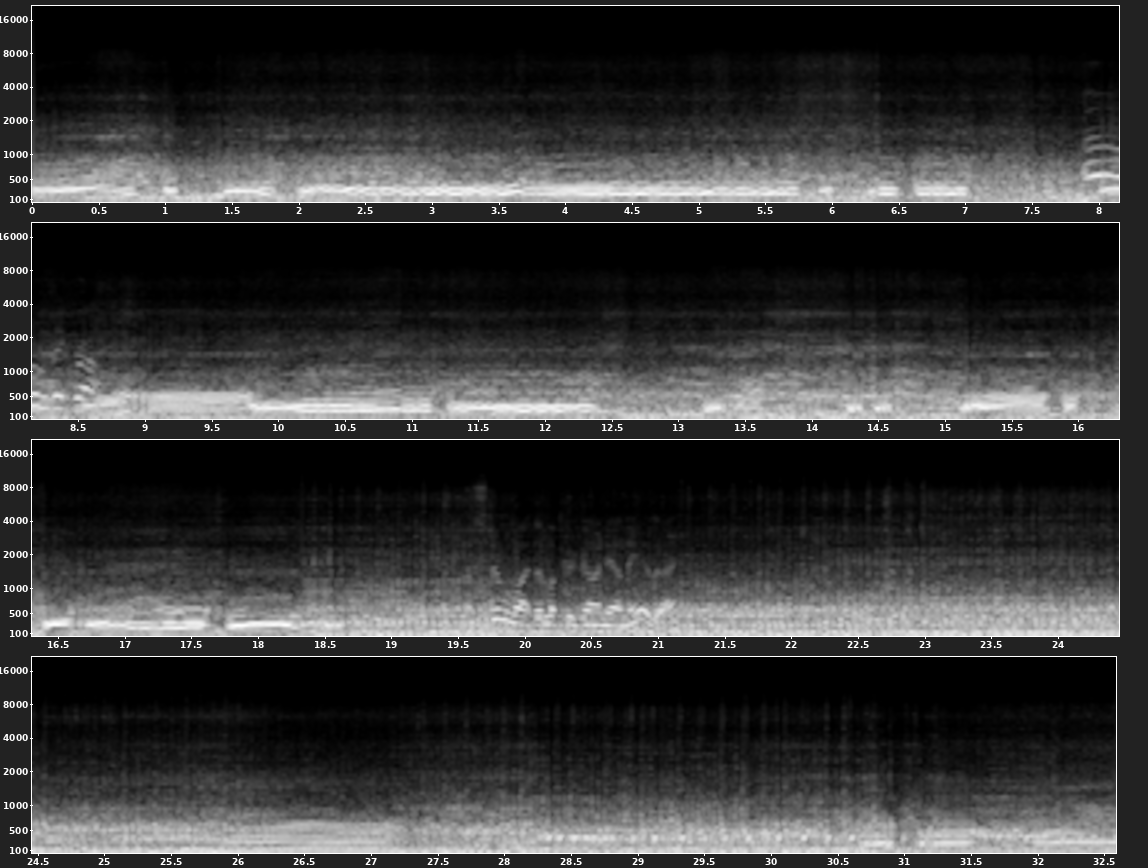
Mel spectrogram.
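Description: Dirt bike engine heard close up from the rider's own bike, revving up and down over and over as it is ridden along a rough hillside track; the revving settles to a steadier note in the later part.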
